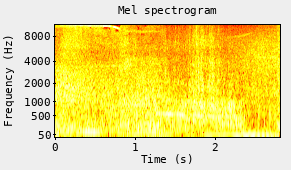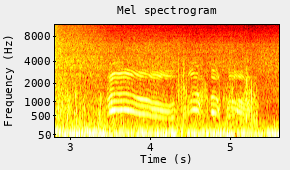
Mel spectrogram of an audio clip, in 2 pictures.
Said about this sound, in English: Third try, the car hit 141 miles per hour, but the wind blew the car off course, and that's when it exploded.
